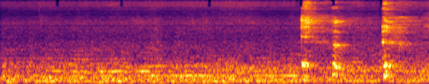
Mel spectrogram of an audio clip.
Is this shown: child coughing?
yes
